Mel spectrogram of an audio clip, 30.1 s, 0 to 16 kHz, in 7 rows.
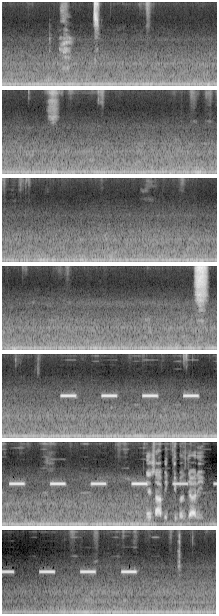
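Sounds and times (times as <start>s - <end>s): car road and engine drone: 0.0s - 30.0s
short hiss: 16.8s - 17.1s
warning chime beeping: 18.4s - 28.5s.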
